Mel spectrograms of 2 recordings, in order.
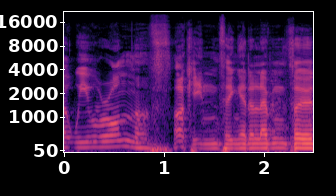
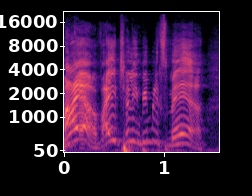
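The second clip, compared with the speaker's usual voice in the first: put-on high whine, upset older man, German accent. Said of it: "He doesn't like me saying Mayor".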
